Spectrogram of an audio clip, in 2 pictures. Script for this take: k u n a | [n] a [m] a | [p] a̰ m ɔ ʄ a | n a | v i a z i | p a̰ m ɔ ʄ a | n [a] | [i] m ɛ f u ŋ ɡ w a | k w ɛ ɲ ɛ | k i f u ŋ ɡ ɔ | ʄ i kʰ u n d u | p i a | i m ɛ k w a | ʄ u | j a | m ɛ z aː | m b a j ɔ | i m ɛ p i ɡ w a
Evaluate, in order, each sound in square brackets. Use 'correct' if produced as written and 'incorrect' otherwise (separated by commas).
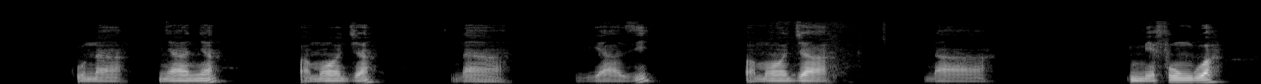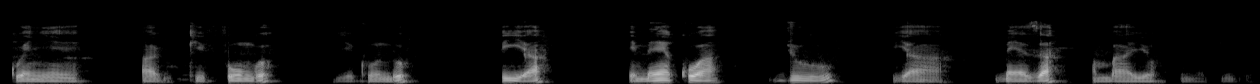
incorrect, incorrect, correct, correct, correct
